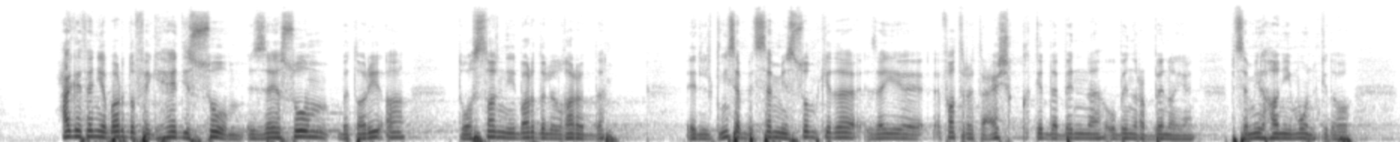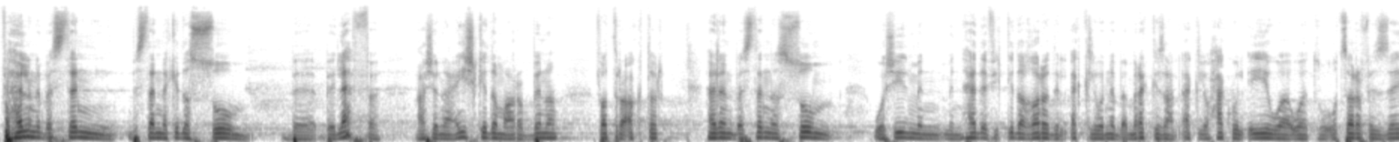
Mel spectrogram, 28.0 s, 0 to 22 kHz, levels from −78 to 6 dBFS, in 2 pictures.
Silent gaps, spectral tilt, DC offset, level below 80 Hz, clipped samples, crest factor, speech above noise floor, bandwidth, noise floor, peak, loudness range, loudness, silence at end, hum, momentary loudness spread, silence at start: none; -6.5 dB/octave; under 0.1%; -28 dBFS; under 0.1%; 20 dB; 40 dB; 17 kHz; -62 dBFS; -2 dBFS; 6 LU; -23 LUFS; 0 s; none; 12 LU; 0.6 s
